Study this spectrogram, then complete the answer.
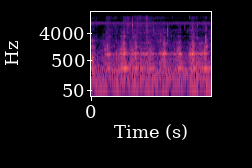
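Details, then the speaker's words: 1995 Chevy Caprice Classic water pump, removed and turned by hand: quiet gritty ticking about five times a second and a rough feel. Owner suspects the pump is bad, possibly from overheating, and plans to replace it. "So, apparently that might not even be good, to be honest with you. That sounds a little rough."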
